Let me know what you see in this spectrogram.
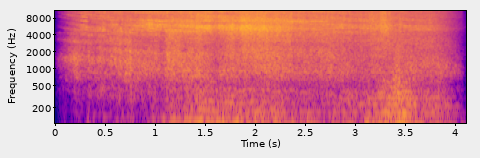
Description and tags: Balloon - Inflate 04
Air, Balloon, Gas, Pressure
